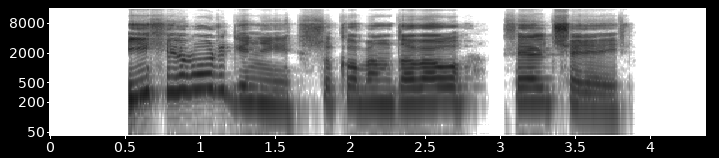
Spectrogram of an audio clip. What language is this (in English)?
Lithuanian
